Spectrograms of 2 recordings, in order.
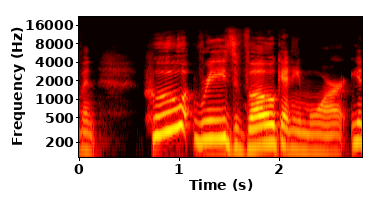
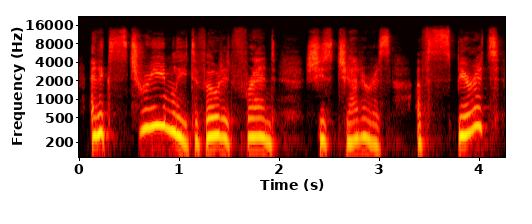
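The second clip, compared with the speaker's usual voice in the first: mock baby voice, pitched up; SJP; 6 semitones higher than usual. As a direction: imitate an actress talking like a baby. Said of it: "I'm gonna do it in S J P's baby voice".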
